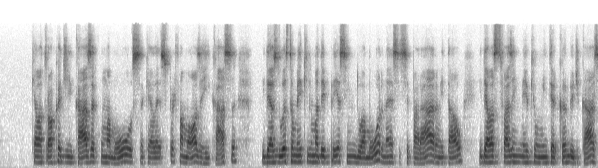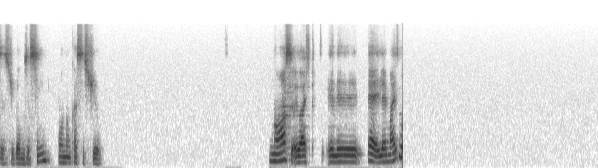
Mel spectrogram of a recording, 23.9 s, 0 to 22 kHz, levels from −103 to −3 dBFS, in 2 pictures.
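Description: At 20.01 s the speech cuts off abruptly and does not return; from there to the end only a low hiss remains, around 45 dB below the signal. This is an audio dropout to a faint residue, likely a lost signal feed while the downstream path stayed live.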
